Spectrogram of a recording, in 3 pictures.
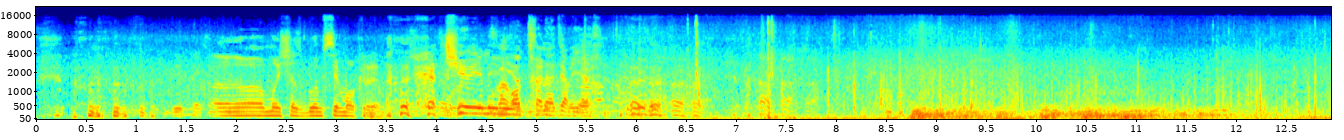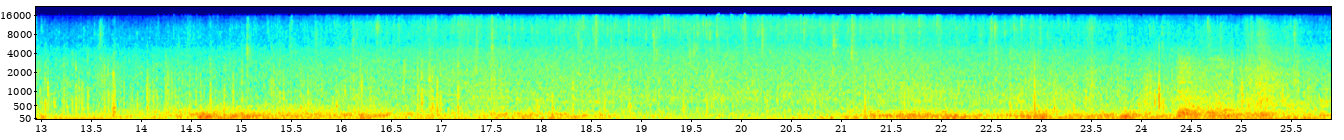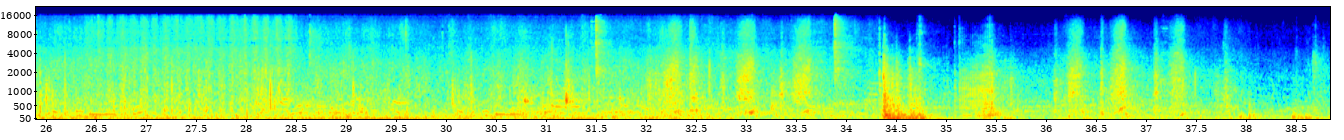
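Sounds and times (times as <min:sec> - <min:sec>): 
laughter: 0:00.0 - 0:01.7, 0:03.3 - 0:08.8
heavy rain pouring outdoors: 0:00.0 - 0:36.0
speech: 0:00.2 - 0:07.4
deep rumbles of thunder: 0:05.7 - 0:32.8.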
